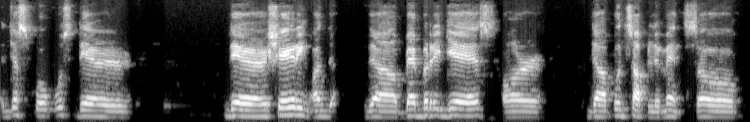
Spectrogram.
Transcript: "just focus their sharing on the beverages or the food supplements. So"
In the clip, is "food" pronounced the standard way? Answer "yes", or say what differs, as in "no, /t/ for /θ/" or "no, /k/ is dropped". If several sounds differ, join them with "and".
no, /p/ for /f/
